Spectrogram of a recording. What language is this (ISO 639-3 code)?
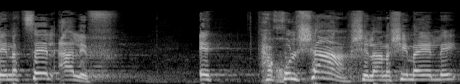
heb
